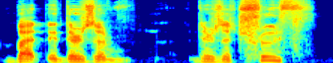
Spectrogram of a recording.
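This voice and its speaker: A man's voice: medium pitch, slow, pushed and bright, dry recording. A middle-aged man chatting casually about films in a rambling, emphatic way, slipping into imagined quotes, on a headset in a video call. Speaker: podcast guest commentator. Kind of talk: casual film discussion. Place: indoors, plain room, video call.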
